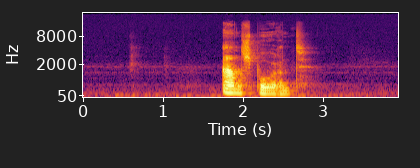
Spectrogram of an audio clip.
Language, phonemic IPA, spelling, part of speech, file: Dutch, /ˈansporənt/, aansporend, verb, Nl-aansporend.ogg
- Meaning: present participle of aansporen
